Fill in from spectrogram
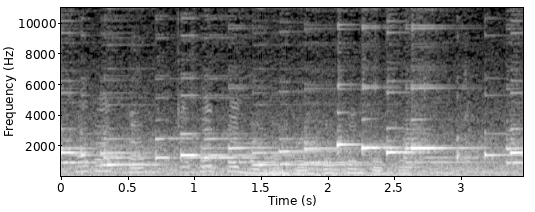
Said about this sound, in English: There you go. Ice cream truck. Very nice.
